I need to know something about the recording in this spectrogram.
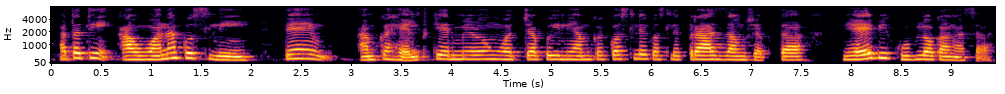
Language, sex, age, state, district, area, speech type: Goan Konkani, female, 45-60, Goa, Bardez, urban, spontaneous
